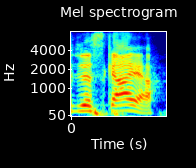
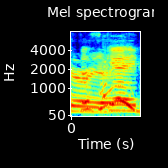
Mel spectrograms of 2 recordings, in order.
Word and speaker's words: Disgaea: were the precursor to Disgaea. I thought it was pronounced Disgaea the entire time. I've been saying it wrong the entire time. You can say it either way. It doesn't really matter.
